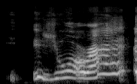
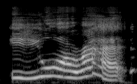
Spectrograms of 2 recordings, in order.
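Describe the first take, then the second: First: Mock concern. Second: Slow mock concern. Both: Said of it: "I'm like".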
